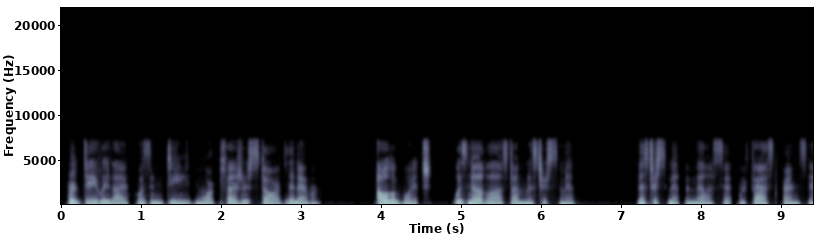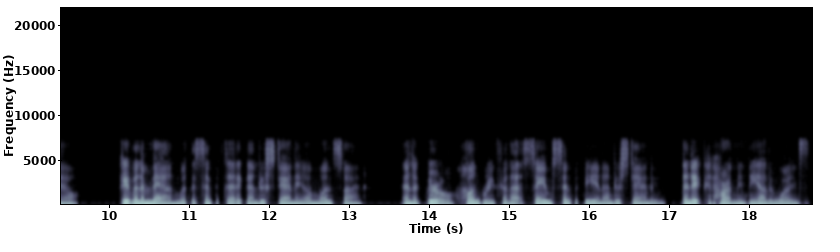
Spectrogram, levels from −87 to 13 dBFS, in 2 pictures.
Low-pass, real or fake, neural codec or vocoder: 7.2 kHz; fake; codec, 16 kHz, 1 kbps, FunCodec, trained on Chinese and English, 50 frames a second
